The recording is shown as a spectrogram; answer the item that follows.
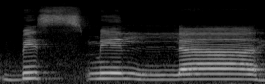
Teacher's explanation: یہ ہا ہے جو حلق کے نیچے والے حصے سے ادا ہوتی ہے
